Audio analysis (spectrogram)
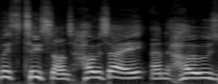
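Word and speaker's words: José: and hose B so Jose is a common Spanish name Jose I'm probably pronouncing it wrong but Jose sounds in English like hose a Jose so right Jose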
